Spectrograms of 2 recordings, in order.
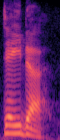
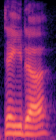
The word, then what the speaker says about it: data: In the first paragraph, we have the word data. Some people pronounce it data. Some people say data. Either is correct.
